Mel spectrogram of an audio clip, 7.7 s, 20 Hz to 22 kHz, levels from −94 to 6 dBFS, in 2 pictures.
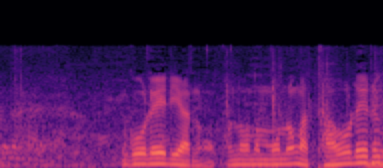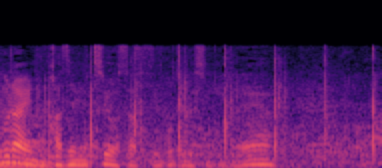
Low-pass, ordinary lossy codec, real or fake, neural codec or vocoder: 7.2 kHz; none; real; none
